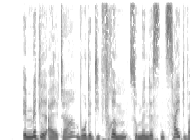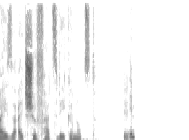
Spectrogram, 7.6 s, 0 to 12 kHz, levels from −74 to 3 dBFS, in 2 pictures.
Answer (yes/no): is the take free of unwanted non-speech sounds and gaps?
no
